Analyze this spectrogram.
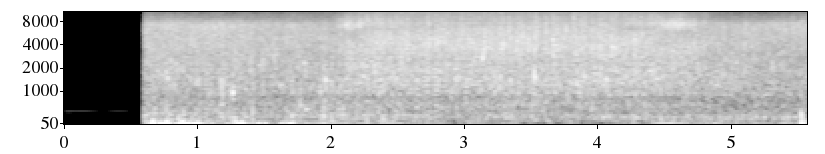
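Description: Steady rush of running stream water, starting abruptly about half a second in, with a few faint clicks over it.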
